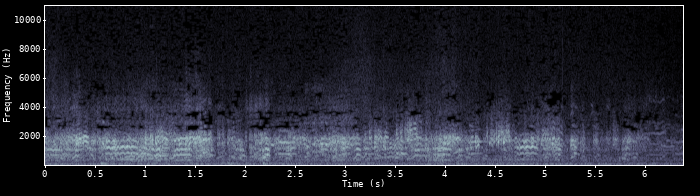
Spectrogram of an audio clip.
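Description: Brant geese murmur and honk in a steady, overlapping chorus of low, throaty calls, several birds calling at once with no clear pauses.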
